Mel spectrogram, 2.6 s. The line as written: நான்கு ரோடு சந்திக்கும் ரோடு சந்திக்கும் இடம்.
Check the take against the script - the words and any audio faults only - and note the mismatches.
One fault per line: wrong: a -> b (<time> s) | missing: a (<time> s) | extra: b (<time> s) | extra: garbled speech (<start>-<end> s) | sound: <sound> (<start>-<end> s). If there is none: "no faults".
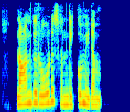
missing: ரோடு சந்திக்கும் (1.7 s)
